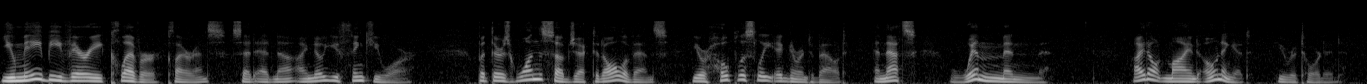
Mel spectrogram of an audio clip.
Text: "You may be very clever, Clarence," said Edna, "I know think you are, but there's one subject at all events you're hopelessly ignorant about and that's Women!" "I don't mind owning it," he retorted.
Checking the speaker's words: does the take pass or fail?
fail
